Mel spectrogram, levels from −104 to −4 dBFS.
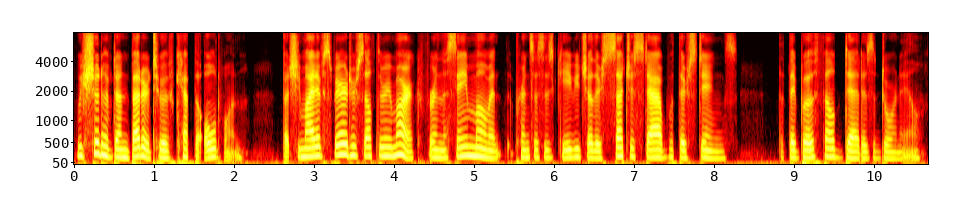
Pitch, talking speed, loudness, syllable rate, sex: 180 Hz, 245 wpm, -21 LUFS, 5.6 syllables/s, female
